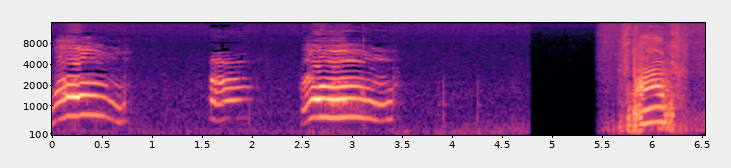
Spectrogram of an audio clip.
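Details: Domestic cats meowing indoors: three clear harmonic meows in the first three seconds, each arching slightly in pitch, then a rougher, noisier meow near the end after a quiet gap.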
